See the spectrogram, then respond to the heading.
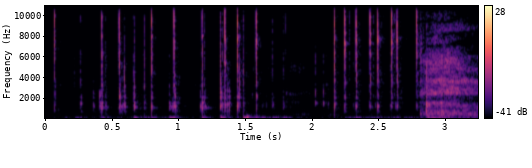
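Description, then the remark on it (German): Quick, crisp clicks of a car-shaped computer mouse in an irregular run of about twenty, fairly loud, then a brief rattling, scraping burst at the end. No one speaks. “Leute, hört ihr diese Maus?”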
